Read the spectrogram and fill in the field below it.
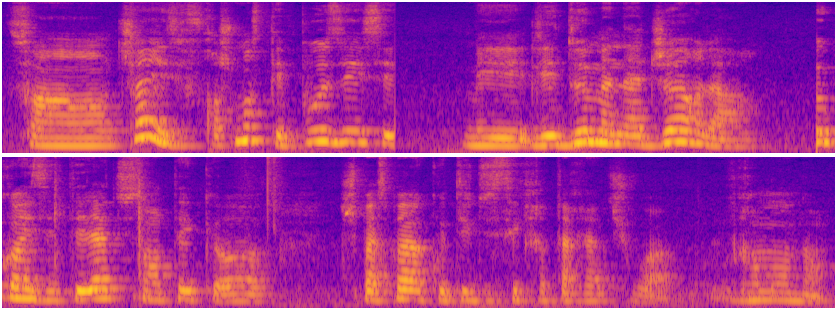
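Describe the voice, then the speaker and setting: A woman's voice: on the low side, a little fast, slight background noise. A young woman vlogger telling a story, animatedly acting out what people said. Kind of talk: storytime vlog.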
